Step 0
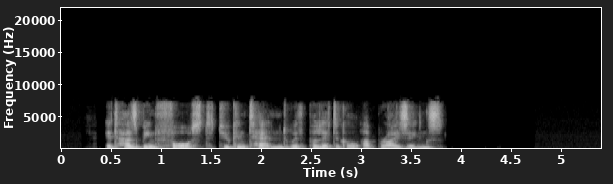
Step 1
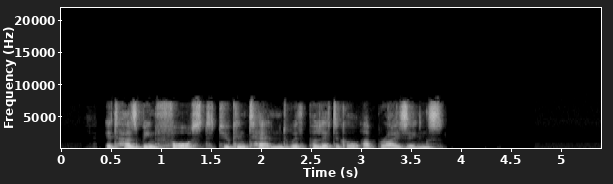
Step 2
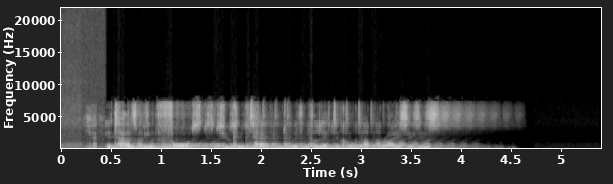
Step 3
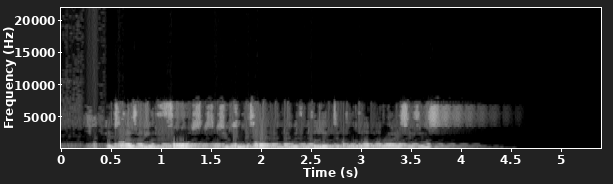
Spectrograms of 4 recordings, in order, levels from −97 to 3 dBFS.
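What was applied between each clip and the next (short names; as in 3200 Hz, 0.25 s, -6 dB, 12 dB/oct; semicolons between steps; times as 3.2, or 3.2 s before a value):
band shelf 1700 Hz -15 dB
on a send: feedback echo 0.122 s, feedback 59%, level -12 dB; on the sum: backwards sustainer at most 43 dB/s; gain +1.5 dB
bin magnitudes rounded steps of 30 dB; resonant low shelf 770 Hz +8.5 dB, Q 3; three-band expander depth 40%; gain -6.5 dB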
